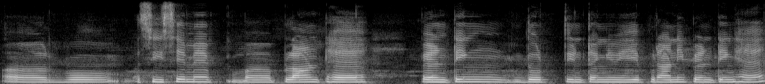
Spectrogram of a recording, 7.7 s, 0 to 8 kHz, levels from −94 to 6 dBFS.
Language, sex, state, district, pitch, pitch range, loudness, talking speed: Hindi, female, Haryana, Charkhi Dadri, 215 Hz, 210-220 Hz, -17 LUFS, 115 wpm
